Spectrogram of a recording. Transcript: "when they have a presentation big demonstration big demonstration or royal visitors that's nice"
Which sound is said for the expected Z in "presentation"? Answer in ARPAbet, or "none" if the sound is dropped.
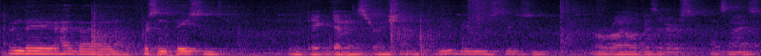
S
